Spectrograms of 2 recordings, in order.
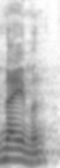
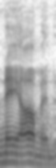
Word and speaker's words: Naaman: in the whole land here's Naaman or nyamin as it really is where he pronounced his name Assyrian leper they got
